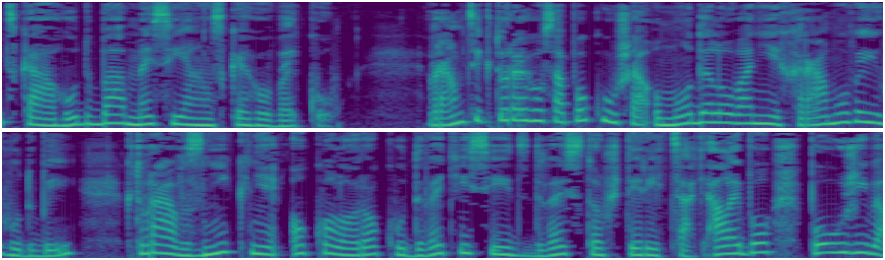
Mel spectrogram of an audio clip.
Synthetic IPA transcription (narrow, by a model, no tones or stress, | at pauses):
t͡skaːɦud̪bamɛsiaːnskɛɦɔʋɛku | vɾʔaːmt͡sikt̪ɔɾɛːɦɔsapɔkuːʃa̰ʔɔmɔd̪ɛlɔʋaɲɪɛxɾaːmɔʋɛjɦud̪bikt̪ɔɾaːvzɲikɲɛʔɔkɔlɔɾɔkud̪ʋɛcisiːd͡zd̪ʋɛst̪ɔʃt̪iɾit͡sacalɛbɔpɔuʒiːʋa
